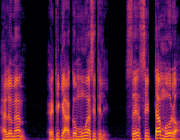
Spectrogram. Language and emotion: Odia, angry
